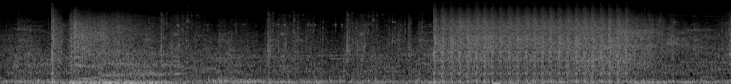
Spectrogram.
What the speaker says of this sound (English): You could hear the fishman take a swing while Jessica was still shooting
